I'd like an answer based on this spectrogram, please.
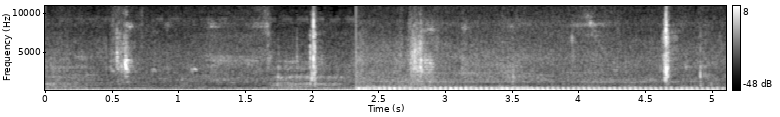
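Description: A motor vehicle engine runs steadily nearby as a low hum, growing louder about two seconds in. A few light clicks sound over it.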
